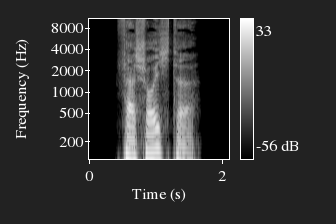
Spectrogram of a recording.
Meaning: inflection of verscheuchen: 1. first/third-person singular preterite 2. first/third-person singular subjunctive II
- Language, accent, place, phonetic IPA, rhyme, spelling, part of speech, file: German, Germany, Berlin, [fɛɐ̯ˈʃɔɪ̯çtə], -ɔɪ̯çtə, verscheuchte, adjective / verb, De-verscheuchte.ogg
